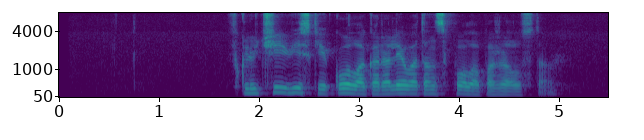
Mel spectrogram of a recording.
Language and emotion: Russian, neutral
